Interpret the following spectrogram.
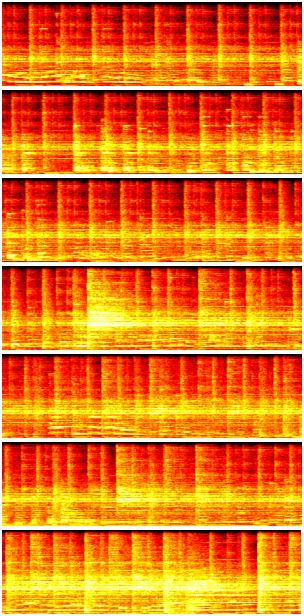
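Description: Jazz played live on a piano accordion with electric guitar, bass and drum kit, the accordion running quick melodic lines over the band. A low note is held steadily through the last third.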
